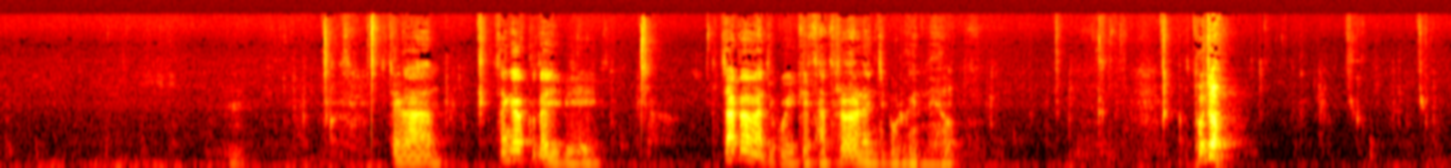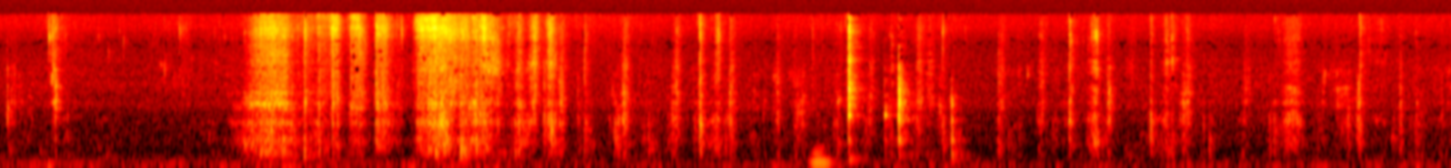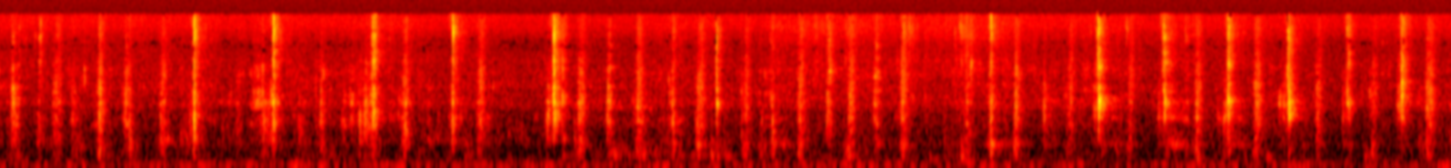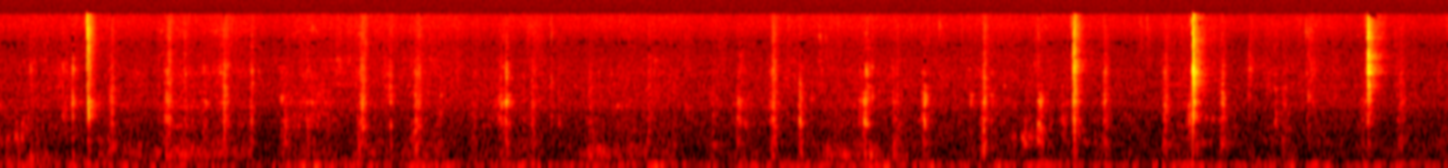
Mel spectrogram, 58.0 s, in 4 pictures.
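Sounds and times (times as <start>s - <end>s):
wet chewing smacks and clicks: 2.7s - 5.0s, 9.2s - 16.8s, 18.8s - 58.0s.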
